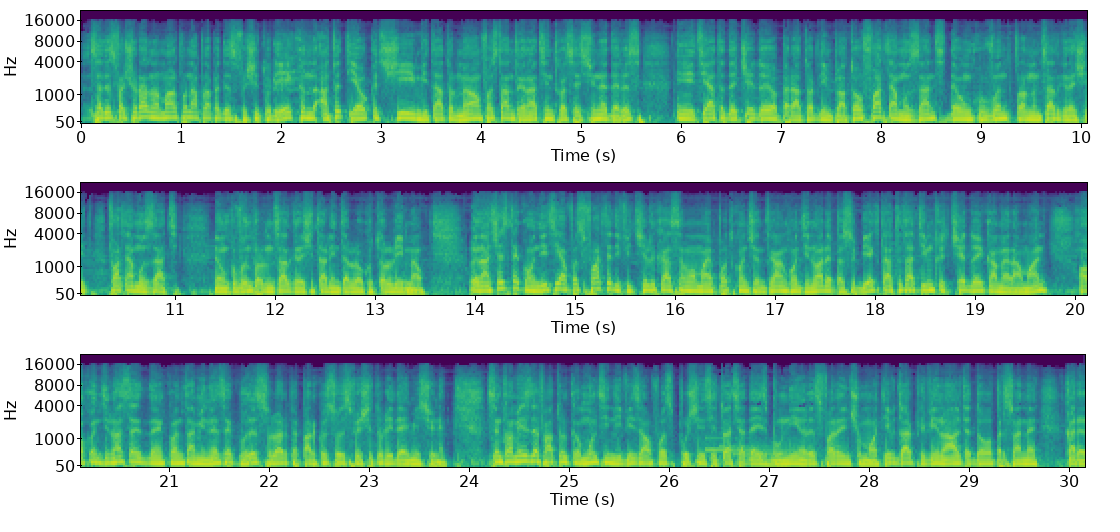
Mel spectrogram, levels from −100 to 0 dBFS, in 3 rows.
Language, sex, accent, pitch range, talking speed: Romanian, male, native, 105-130 Hz, 215 wpm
